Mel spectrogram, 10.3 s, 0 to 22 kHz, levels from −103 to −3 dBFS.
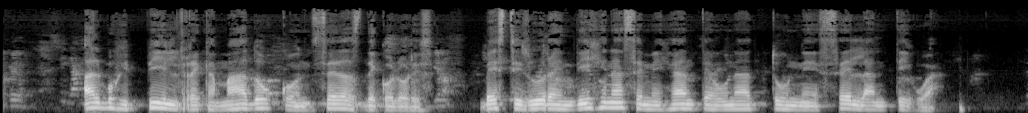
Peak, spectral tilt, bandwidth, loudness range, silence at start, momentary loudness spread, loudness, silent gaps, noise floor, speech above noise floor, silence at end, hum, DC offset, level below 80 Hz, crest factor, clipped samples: -4 dBFS; -7 dB/octave; 16.5 kHz; 3 LU; 0.1 s; 9 LU; -25 LUFS; none; -70 dBFS; 46 dB; 0.65 s; none; under 0.1%; -54 dBFS; 20 dB; under 0.1%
